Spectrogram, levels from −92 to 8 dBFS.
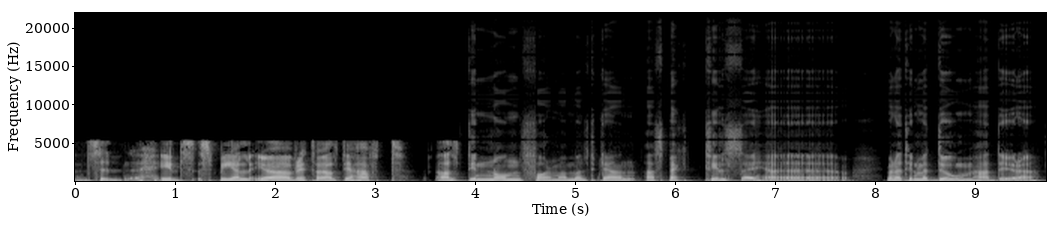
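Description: A speech clip with imaging from linear upsampling from 3.85 s to the end: 11 kHz audio raised to 48 kHz by straight-line interpolation leaves a mirrored copy of the band between 5.5 and 11 kHz, roughly 30 dB down, heard as faint metallic shimmer on sibilants, unlike aliasing, which folds tones downward.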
